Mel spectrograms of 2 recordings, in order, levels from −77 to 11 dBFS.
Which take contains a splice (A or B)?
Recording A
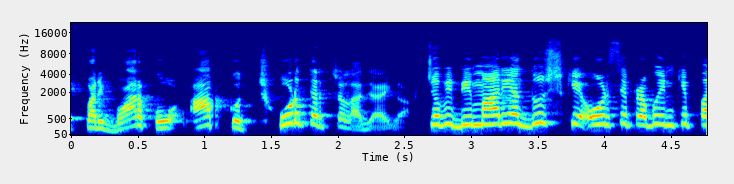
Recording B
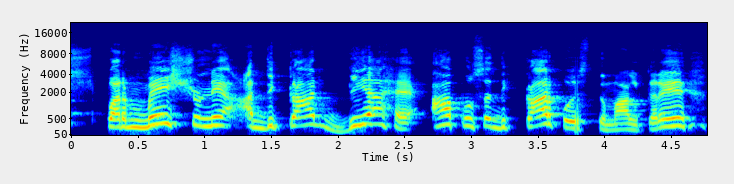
A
